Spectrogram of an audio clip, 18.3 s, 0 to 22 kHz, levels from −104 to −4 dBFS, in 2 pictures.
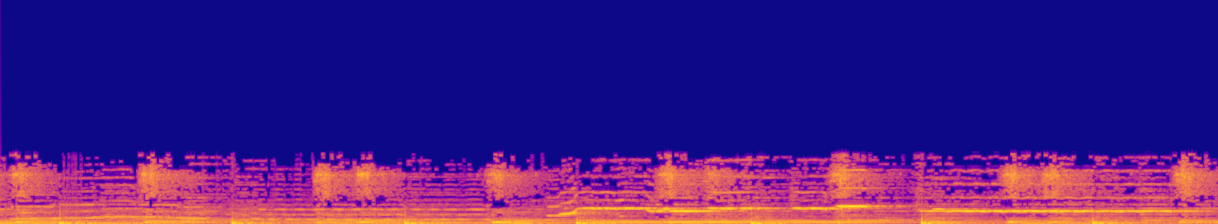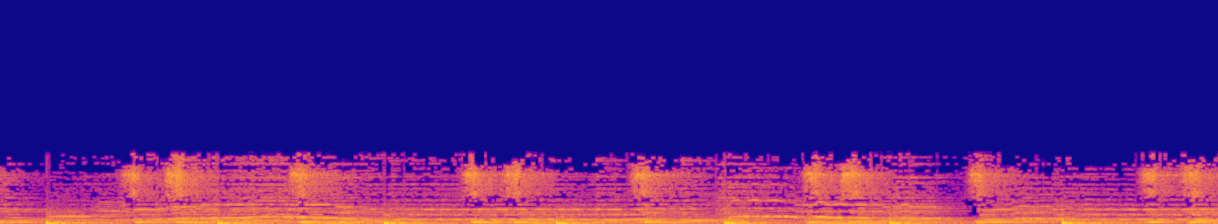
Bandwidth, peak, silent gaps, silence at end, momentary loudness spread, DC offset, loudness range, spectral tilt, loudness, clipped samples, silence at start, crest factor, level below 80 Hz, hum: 7.2 kHz; 0 dBFS; none; 0 s; 11 LU; under 0.1%; 7 LU; -3.5 dB/octave; -19 LUFS; under 0.1%; 0 s; 18 dB; -42 dBFS; none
